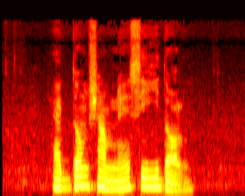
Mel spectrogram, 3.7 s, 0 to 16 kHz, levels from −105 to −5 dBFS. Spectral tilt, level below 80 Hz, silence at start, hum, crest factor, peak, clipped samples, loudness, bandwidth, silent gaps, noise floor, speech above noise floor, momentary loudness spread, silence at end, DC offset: -6.5 dB/octave; -50 dBFS; 0.8 s; none; 18 dB; -8 dBFS; under 0.1%; -25 LUFS; 11.5 kHz; none; -63 dBFS; 39 dB; 5 LU; 0.8 s; under 0.1%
